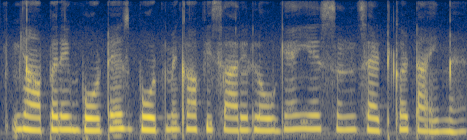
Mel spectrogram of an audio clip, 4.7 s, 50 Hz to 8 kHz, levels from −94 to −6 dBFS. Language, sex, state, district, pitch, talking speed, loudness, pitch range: Hindi, female, Uttar Pradesh, Muzaffarnagar, 275 Hz, 220 wpm, -19 LUFS, 260-285 Hz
